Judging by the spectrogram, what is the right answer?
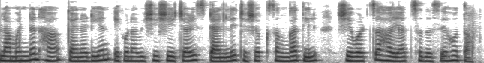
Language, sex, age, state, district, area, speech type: Marathi, female, 18-30, Maharashtra, Nashik, urban, read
